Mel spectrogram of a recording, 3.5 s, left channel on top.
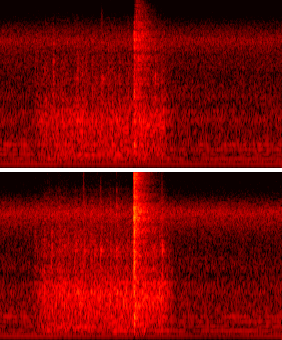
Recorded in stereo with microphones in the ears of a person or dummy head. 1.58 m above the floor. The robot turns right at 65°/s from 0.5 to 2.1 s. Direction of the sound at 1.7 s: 75° right (ahead or behind).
